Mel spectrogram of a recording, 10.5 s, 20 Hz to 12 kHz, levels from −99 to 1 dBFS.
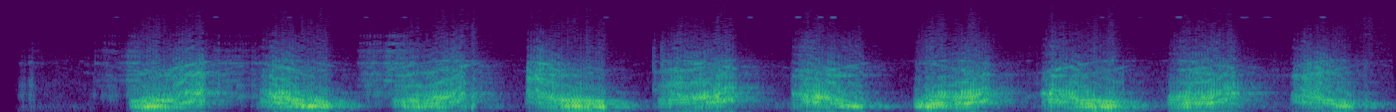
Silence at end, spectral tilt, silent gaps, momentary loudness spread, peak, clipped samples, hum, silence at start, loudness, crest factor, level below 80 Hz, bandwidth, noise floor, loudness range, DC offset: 0.15 s; -11 dB/octave; none; 18 LU; -12 dBFS; under 0.1%; none; 0.95 s; -30 LUFS; 18 dB; -56 dBFS; 3.7 kHz; -72 dBFS; 1 LU; under 0.1%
